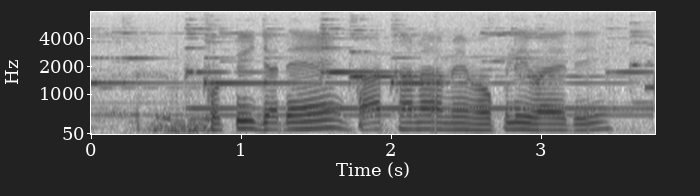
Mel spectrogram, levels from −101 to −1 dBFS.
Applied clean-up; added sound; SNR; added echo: none; Wind chime; 4 dB; none.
